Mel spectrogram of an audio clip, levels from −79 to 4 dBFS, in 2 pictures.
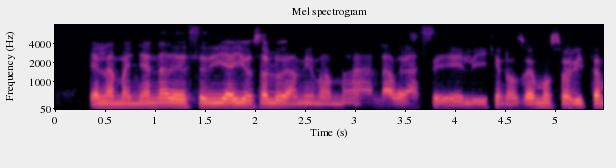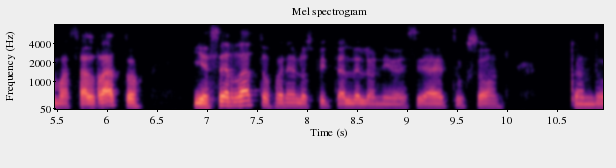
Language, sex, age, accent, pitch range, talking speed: Spanish, male, 20-39, Mexican, 115-135 Hz, 185 wpm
